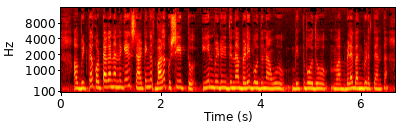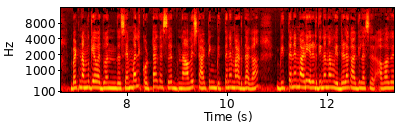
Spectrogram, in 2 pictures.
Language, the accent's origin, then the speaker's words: Kannada; Yelburga, Karnataka, India; ಯಲಬುರ್ಗಾದಲ್ಲಿ ಇರೋದು ನಾವು. ನಮ್ದು ಕೊಪ್ಪಳ ಜಿಲ್ಲೆ.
